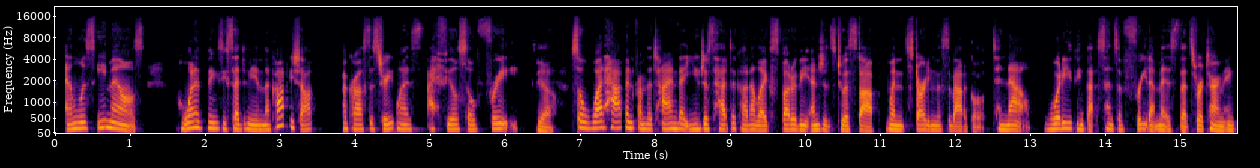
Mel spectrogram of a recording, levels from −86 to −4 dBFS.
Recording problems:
none

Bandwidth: 15.5 kHz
